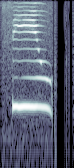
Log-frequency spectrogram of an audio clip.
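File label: "siu1", Cantonese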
